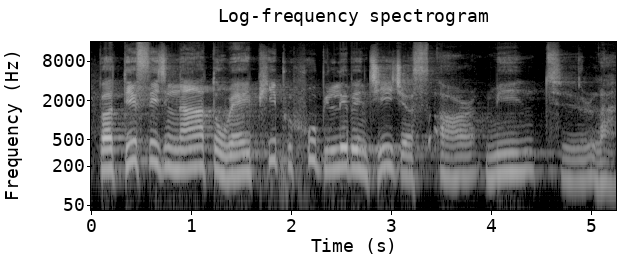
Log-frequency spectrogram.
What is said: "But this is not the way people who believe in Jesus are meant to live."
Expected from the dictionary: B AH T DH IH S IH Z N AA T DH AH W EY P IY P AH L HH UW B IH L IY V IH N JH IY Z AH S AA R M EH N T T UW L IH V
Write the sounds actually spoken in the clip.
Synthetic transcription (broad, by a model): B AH T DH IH S IH Z N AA T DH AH W EY P IY P AH L HH UW B IH L IY V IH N JH IY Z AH S AA R M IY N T T UW L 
